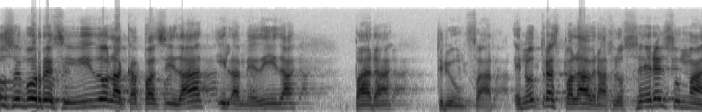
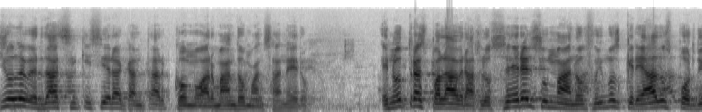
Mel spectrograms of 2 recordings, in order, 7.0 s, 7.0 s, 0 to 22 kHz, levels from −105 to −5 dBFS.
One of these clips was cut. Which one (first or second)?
second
